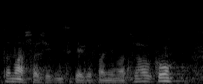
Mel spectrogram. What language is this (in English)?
Polish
